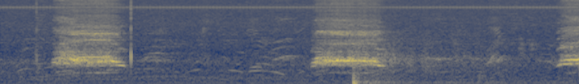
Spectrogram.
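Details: Turkey described as angry, giving loud, harsh, rattling gobbles of about a second each, roughly two and a half seconds apart, with a third starting at the end; faint ticking in the quiet gaps.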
